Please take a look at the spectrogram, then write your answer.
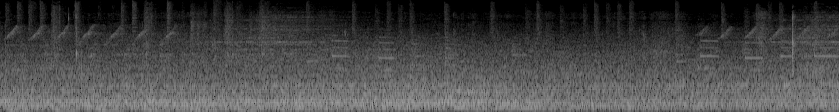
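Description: A locomotive hauling a CNR train departs on an elevated railway, rumbling steadily past at close range, a continuous heavy roar of rolling wagons with faint bird chirps over the top.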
